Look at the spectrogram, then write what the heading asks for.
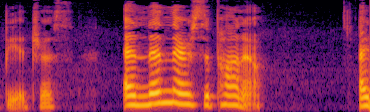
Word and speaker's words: Beatrice: classic literature, like Dante's Beatrice or Beatrice. I love the Italian pronunciation of Beatrice.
